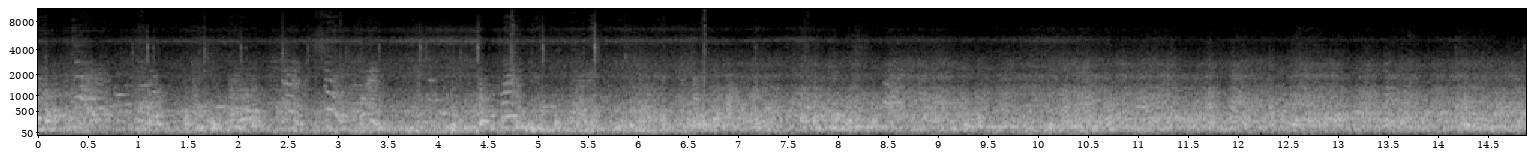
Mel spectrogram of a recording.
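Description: Seibu Railway train running along the track: a steady rumble of wheels on rail, with scattered sharp clicks.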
